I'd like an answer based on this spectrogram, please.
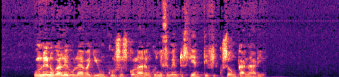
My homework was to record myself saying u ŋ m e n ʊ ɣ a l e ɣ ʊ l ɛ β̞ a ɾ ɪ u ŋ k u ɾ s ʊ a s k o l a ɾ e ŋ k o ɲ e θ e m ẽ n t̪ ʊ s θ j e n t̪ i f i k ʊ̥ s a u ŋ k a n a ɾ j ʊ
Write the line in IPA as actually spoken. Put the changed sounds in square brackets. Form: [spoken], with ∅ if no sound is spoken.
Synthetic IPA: u ŋ [n] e n ʊ ɣ a l e ɣ ʊ l ɛ β̞ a [ʎ] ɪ u ŋ k u ɾ s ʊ [e] s k o l a ɾ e ŋ k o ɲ e θ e m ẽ n t̪ ʊ s θ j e n t̪ i f i k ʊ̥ s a u ŋ k a n a ɾ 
